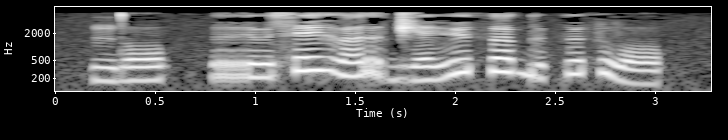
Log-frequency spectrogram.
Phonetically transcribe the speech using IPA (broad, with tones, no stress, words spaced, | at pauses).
ndo˧ | rʉ˨se˦ ɣœ˨˦rd͡ʒe˨ɣy˦ θœ˦ɡʉ˨kʉ˦θvo˨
